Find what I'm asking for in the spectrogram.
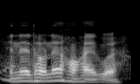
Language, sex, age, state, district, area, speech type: Assamese, male, 60+, Assam, Dhemaji, rural, spontaneous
